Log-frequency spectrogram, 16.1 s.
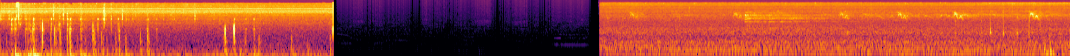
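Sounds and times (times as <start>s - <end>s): bird chirping: 9.4s - 16.0s.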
